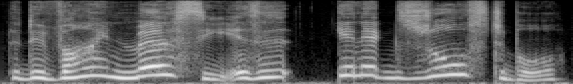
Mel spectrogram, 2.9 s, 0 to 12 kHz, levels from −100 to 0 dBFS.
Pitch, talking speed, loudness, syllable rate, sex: 270 Hz, 105 wpm, -17 LUFS, 4.6 syllables/s, female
